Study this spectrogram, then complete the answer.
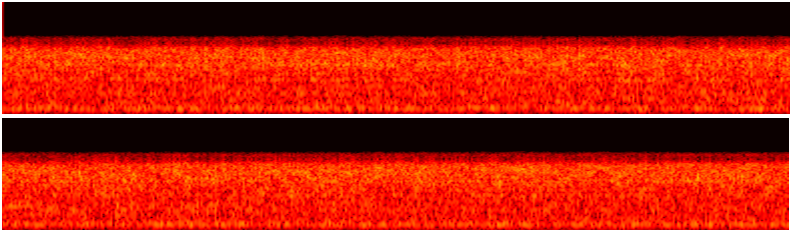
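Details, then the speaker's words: Mueller Special washer, first rinse of two with a big duvet, high water level, no spin between rinses: steady, even churning hum, no knocks or scraping; any electrical buzz is a nearby lamp. Normal rinse agitation. "As you can see, the machine doesn't spin between rinses, but in this machine it's not a problem. First rinse."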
